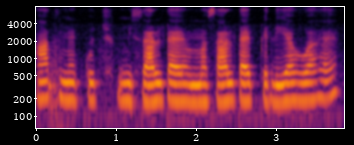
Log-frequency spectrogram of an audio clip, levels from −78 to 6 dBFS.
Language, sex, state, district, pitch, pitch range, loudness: Hindi, female, Jharkhand, Palamu, 185 Hz, 180-195 Hz, -18 LUFS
